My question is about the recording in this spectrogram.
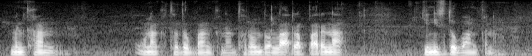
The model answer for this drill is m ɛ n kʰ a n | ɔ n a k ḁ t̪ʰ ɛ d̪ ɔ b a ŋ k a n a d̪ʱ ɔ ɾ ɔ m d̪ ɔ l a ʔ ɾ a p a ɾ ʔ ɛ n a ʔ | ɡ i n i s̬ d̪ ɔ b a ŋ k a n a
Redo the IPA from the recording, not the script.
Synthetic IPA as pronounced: m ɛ n kʰ a n | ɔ n a k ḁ t̪ʰ a d̪ ɔ b a ŋ k a n a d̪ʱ ɔ ɾ ɔ m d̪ ɔ l a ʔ ɾ a p a ɾ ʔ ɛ n a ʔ | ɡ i n i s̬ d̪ ɔ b a ŋ k a n a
